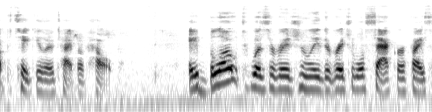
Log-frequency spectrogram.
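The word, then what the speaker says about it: blót: in heathenry are called blot but it is pronounced bloat and symbol which is pronounced sumble Heathen groups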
